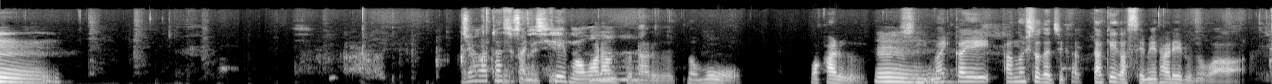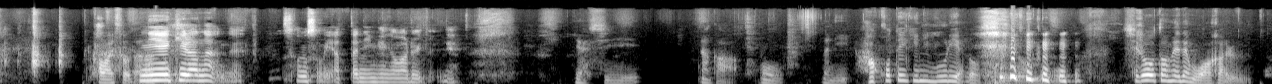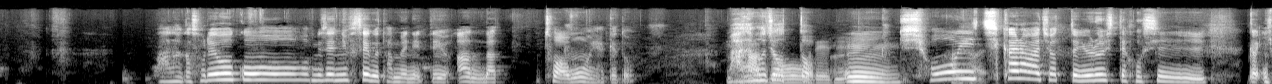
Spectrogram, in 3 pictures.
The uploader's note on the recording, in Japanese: 収録なので、リアルタイム情報ではないです。子どもの声が入っています。コラボ収録。Stand.fm。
